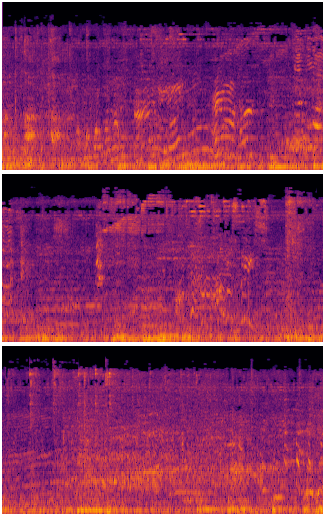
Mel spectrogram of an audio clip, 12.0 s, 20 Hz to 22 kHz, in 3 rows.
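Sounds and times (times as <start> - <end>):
faint ride soundtrack: 0.0 - 12.0.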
